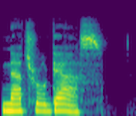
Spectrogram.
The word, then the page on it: natural gas: American English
